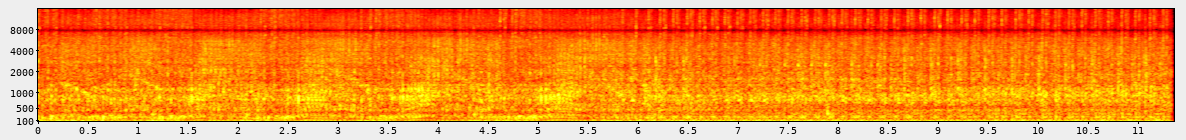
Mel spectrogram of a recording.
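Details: Yamaha VMX1200 V-Max V4 idling after an oil and filter change: faint light knock through the exhaust note; owner suspects the timing chain adjuster, cause unconfirmed.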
